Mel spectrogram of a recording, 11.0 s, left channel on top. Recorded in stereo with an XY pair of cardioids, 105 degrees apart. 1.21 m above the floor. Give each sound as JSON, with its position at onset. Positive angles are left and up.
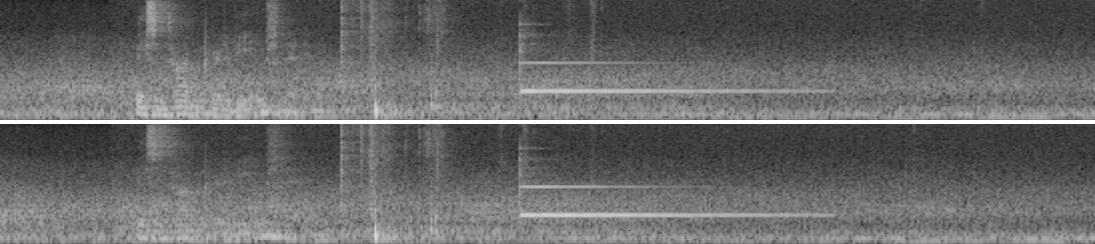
{"t": 1.4, "sound": "a man speaking", "azimuth_deg": 70, "distance_m": 1.6}
{"t": 3.4, "sound": "a drawer", "azimuth_deg": -20, "distance_m": 1.0}
{"t": 5.2, "sound": "a clink", "azimuth_deg": -10, "distance_m": 1.5}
